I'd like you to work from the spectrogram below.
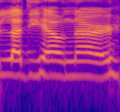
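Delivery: put-on British accent. Saying goodbye to a friend leaving for chicago, in a british accent. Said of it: "so good at British accents".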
